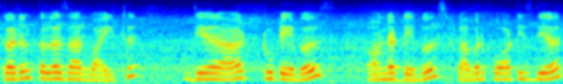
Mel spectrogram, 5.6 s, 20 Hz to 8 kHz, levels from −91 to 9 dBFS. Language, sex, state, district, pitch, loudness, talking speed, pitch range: English, female, Punjab, Fazilka, 210 Hz, -16 LUFS, 160 wpm, 205-230 Hz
